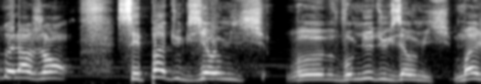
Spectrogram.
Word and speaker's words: Xiaomi: On dit Xiaomi. Oui, on dit Xiaomi, effectivement, parce qu'ils prononcent le X comme ça.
